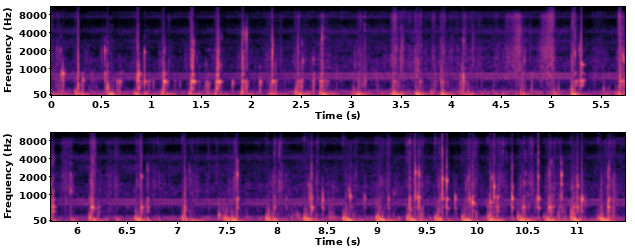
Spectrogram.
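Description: Rapid, irregular low gurgles and pops from the belly over a steady background hum: sloshing bowel sounds (borborygmi).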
